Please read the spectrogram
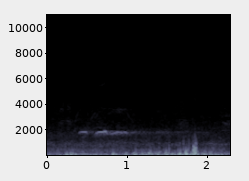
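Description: Wind buffeting the microphone in uneven gusts, with a thin, wavering high whistle-like tone for about a second starting half a second in.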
